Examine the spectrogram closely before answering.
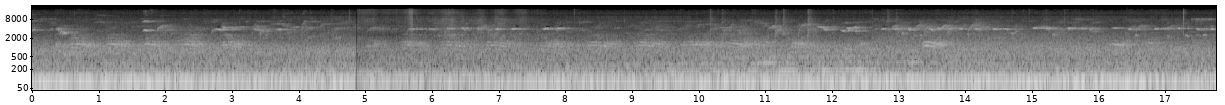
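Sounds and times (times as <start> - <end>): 
birds calling in a park in the morning: 0.0 - 17.7
harsh crow-like bird calls: 0.5 - 3.3, 4.9 - 11.8.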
